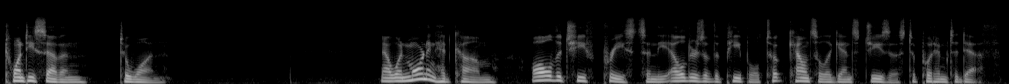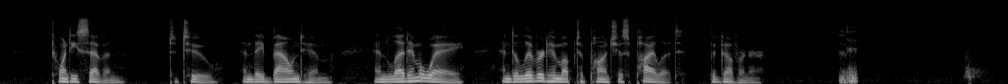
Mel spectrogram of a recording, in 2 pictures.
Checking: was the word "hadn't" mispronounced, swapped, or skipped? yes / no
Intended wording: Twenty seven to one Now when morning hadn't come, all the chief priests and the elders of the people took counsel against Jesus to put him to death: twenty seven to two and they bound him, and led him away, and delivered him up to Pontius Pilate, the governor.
yes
